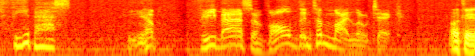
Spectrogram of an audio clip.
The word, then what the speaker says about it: Milotic: mass Wow that Phoebus yep Phoebus evolved into Milotic okay it's Milotic I can I never knew how was supposed to be pronounced but if that's the official pronunciation then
